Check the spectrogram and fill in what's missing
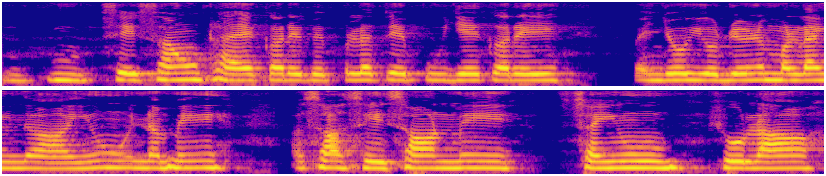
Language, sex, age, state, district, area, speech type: Sindhi, female, 45-60, Maharashtra, Thane, urban, spontaneous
